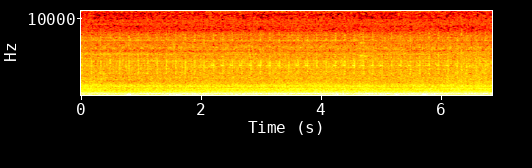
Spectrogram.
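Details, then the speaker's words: Older Honda Accord V6 idling roughly: uneven, stumbling low pulse as cylinder 2 drops out, with no spark detected at coil 2; multiple misfire codes; coil 2 to be swapped with coil 4 to isolate the cause. "two is dead completely dead no action so I'm going to switch coil 2 with number four in the front here and then see if it's still dead"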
